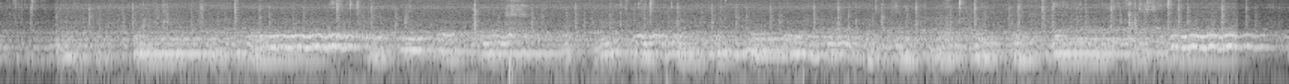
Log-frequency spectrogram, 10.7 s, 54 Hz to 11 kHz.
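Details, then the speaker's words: Circa-1959 Geloso G256/e valved portable 3-inch reel-to-reel tape recorder playing tape: music wavers and drags with uneven speed; owner suspects a clutch-type motor whose rubber drive wheel against the spindle has perished, so the transport slips. "It's trying to go around. I bet you it's one of those motors with a clutch mechanism. The rubber wheel will rub up against the spindle here underneath, and I bet the rubbers perish from it."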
